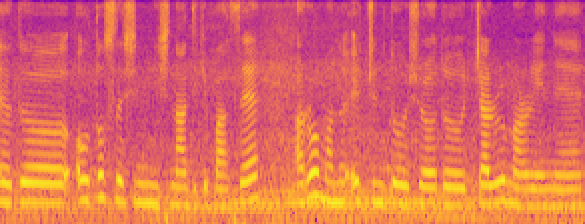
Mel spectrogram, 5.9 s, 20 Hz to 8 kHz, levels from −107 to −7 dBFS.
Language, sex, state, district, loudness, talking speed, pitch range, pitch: Nagamese, female, Nagaland, Kohima, -15 LUFS, 195 wpm, 195-225 Hz, 215 Hz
